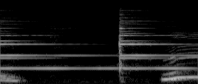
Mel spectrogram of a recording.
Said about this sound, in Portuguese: toca o sino, toca o sino, toca o sino, toca o sino, toca o sino.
